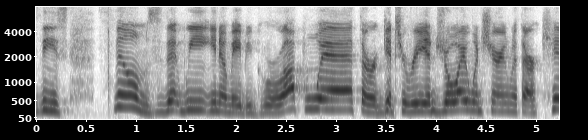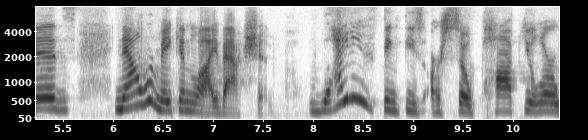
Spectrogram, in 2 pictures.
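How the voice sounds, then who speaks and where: A bubbly woman hosting a morning television show, her voice sitting a little high and bright. She is recorded close and dry in the studio, with no room sound around her, and she keeps her questions light and quick with casual asides. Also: dry recording. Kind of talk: upbeat TV interview.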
